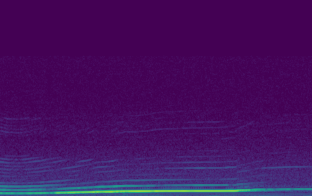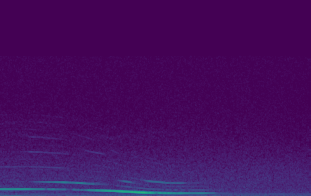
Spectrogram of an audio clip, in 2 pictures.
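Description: A woman's voice holding one long, wordless 'ooh': it dips, slides up and holds, then falls away and fades out about five seconds in.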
